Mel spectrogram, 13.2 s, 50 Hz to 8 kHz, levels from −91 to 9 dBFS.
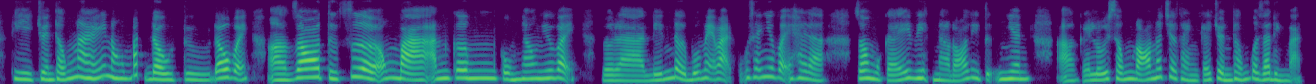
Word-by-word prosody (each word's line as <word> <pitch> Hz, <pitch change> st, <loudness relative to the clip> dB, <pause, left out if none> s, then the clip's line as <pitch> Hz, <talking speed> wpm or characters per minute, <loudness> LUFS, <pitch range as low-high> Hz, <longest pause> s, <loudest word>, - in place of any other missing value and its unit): thì 230 Hz, -3 st, 0 dB
truyền 225 Hz, -2 st, 0 dB
thống 240 Hz, +5 st, 0 dB
này 275 Hz, -4 st, +3 dB
ấy 325 Hz, -, -3 dB
nó 275 Hz, -6 st, +2 dB
bắt 370 Hz, -, -3 dB
đầu 220 Hz, -2 st, +3 dB
từ 210 Hz, -2 st, -3 dB
đâu 275 Hz, +5 st, +4 dB
vậy? 230 Hz, -4 st, -1 dB, 0.2 s
Ờ, 205 Hz, +1 st, +1 dB
do 295 Hz, +3 st, +7 dB
từ 260 Hz, -4 st, -1 dB
xưa 285 Hz, +1 st, +2 dB
ông 260 Hz, +4 st, 0 dB
bà 210 Hz, -4 st, +5 dB
ăn 255 Hz, +6 st, +1 dB
cơm 270 Hz, -1 st, +2 dB
cùng 225 Hz, -2 st, -1 dB
nhau 245 Hz, +1 st, +1 dB
như 265 Hz, +2 st, +2 dB
vậy, 265 Hz, -4 st, 0 dB, 0.3 s
rồi 190 Hz, -1 st, -3 dB
là 180 Hz, -1 st, -3 dB
đến 205 Hz, +8 st, -2 dB
đời 265 Hz, -7 st, +1 dB
bố 220 Hz, +3 st, -1 dB
mẹ 250 Hz, -3 st, -3 dB
bạn 235 Hz, -, -2 dB
cũng 280 Hz, -, -8 dB
sẽ 295 Hz, 0 st, -5 dB
như 320 Hz, 0 st, -1 dB
vậy, 250 Hz, -4 st, -4 dB
hay 265 Hz, 0 st, -3 dB
là 195 Hz, -5 st, -3 dB, 0.3 s
do 265 Hz, 0 st, +3 dB
một 245 Hz, -4 st, +1 dB
cái 200 Hz, +7 st, -2 dB
việc 265 Hz, -4 st, 0 dB
nào 200 Hz, -2 st, -3 dB
đó 185 Hz, +6 st, -3 dB
thì 270 Hz, -2 st, -2 dB
tự 205 Hz, -, -7 dB
nhiên, 240 Hz, +1 st, +2 dB, 0.3 s
à, 180 Hz, +3 st, -6 dB
cái 185 Hz, -, -7 dB
lối 205 Hz, +2 st, +1 dB
sống 240 Hz, -1 st, -1 dB
đó 205 Hz, -1 st, +2 dB
nó 280 Hz, +5 st, +1 dB
trở 290 Hz, -1 st, -4 dB
thành 205 Hz, -6 st, -5 dB
cái 200 Hz, +3 st, -4 dB
truyền 225 Hz, -4 st, -1 dB
thống 230 Hz, 0 st, -2 dB
của 250 Hz, -, -1 dB
gia 220 Hz, 0 st, +1 dB
đình 200 Hz, -4 st, -3 dB
bạn? -, -, -9 dB
240 Hz, 275 wpm, -20 LUFS, 210-270 Hz, 0.3 s, do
